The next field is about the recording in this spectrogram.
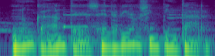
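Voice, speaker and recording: A man's voice: sits low, expressive, unhurried, over music. A man narrating a scripted first-person horror story as a storyteller.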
